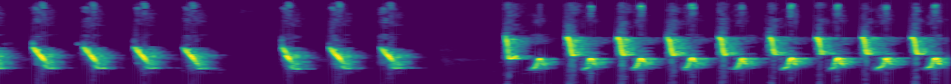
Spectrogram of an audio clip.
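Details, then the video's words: Bar-winged prinia in lively song, used to tutor other birds: clear downslurred notes in two short groups, then a quicker, buzzier run of two-tone chips. "BURUNG PERENJAK BAWAH/LUMUT GACOR NGAMUK PARAH"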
